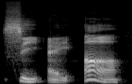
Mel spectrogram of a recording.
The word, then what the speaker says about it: car: So, for example, in a word like car, which is C-A-R, as an isolated word, we don't pronounce the R.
